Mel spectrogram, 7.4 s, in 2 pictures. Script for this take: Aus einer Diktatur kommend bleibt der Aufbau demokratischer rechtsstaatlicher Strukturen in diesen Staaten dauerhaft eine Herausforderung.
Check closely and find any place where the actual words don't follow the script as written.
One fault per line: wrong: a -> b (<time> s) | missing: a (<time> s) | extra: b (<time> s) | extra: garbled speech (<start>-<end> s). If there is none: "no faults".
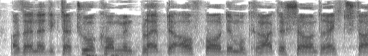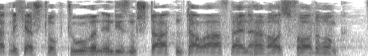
extra: und (3.1 s)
